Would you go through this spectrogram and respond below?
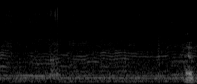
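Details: Honey bees at a hive in the UK on an evening, defending themselves against flies darting in to settle on their abdomens: a steady low droning hum with layered harmonic tones, rising briefly in loudness near the end.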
